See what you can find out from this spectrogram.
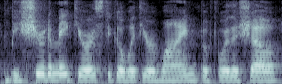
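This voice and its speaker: A woman's voice: fairly low pitch, level tone, fairly quick. A woman giving a casual cooking demonstration in a chatty, theatrical, playfully enthusiastic way.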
